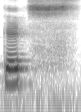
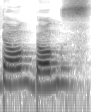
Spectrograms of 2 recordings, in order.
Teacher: But here cats, that's a S sound. But in plural of dogs, that's a Z sound.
